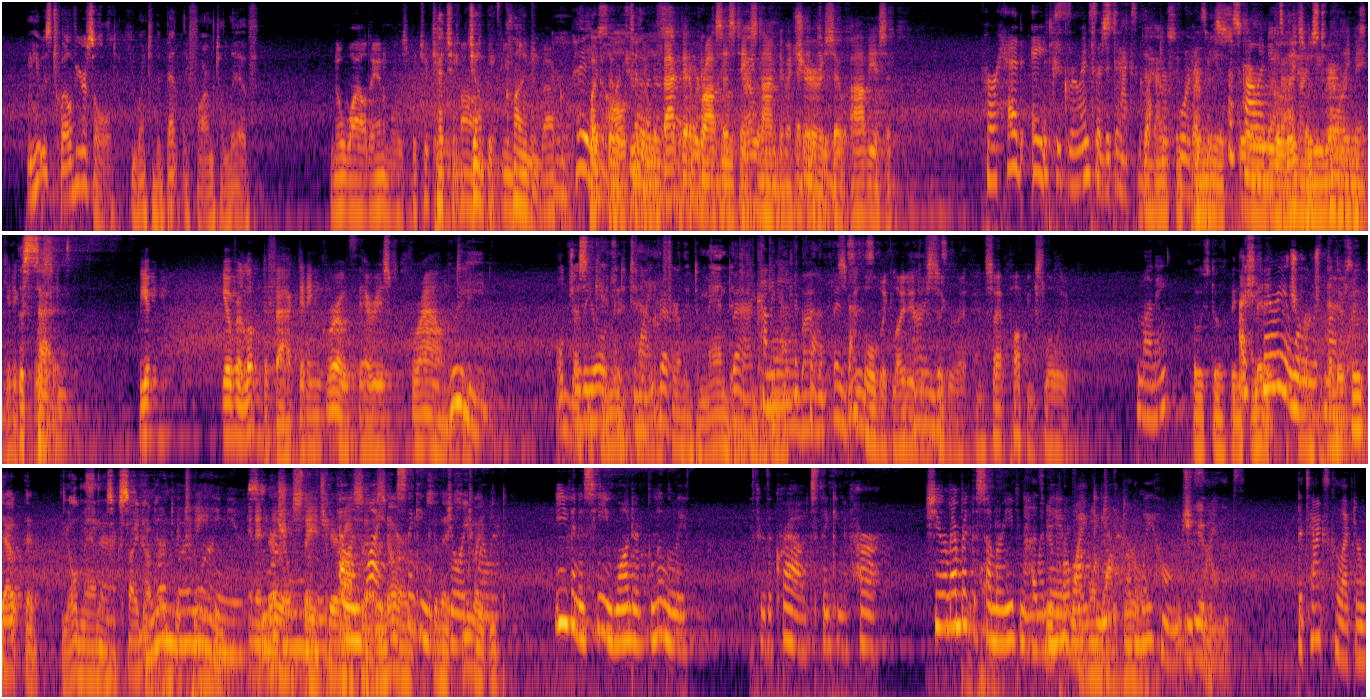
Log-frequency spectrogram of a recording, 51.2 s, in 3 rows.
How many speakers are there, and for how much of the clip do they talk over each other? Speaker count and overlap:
8, about 53%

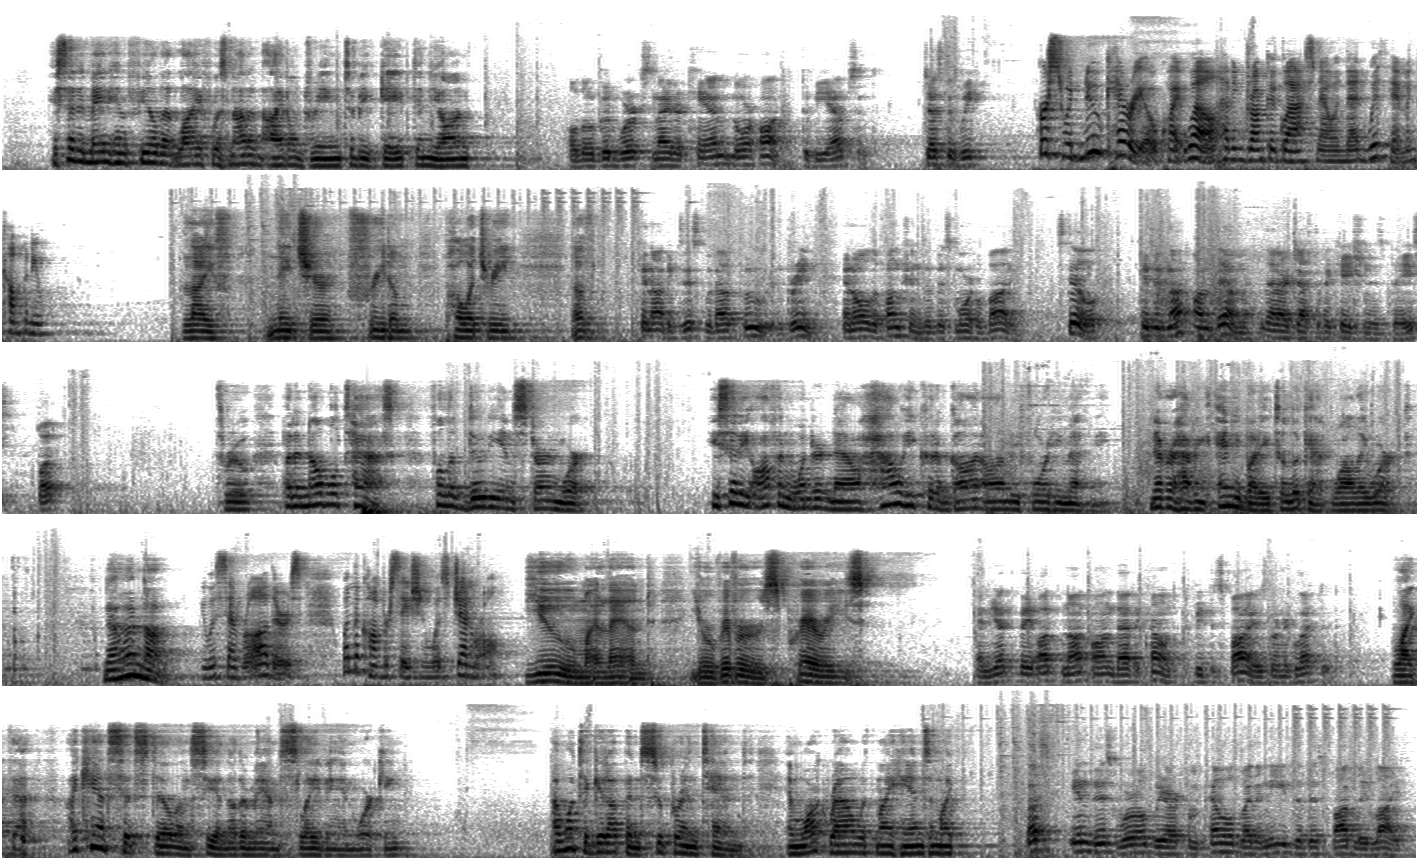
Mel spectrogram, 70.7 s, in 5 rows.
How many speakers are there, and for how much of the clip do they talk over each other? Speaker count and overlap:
4, no overlap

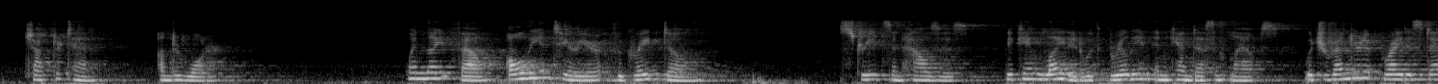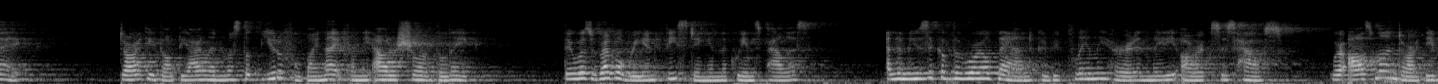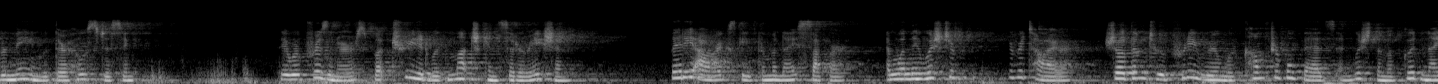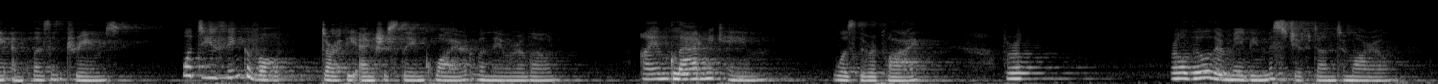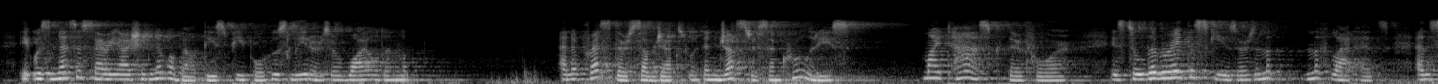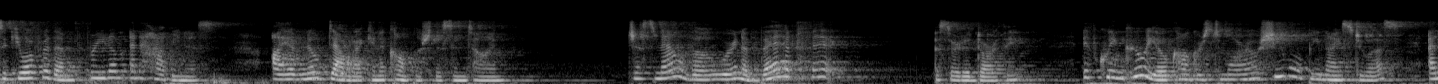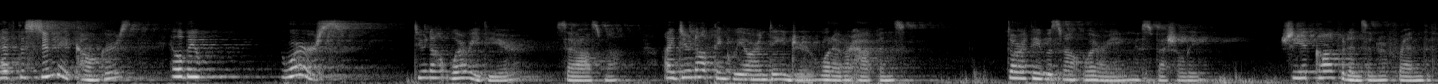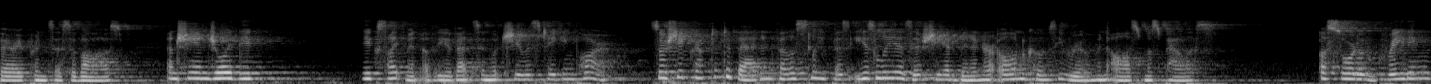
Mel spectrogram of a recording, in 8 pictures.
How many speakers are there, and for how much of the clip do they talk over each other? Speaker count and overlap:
1, no overlap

